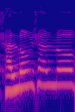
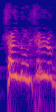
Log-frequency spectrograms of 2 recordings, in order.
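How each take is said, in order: First: The greeting is said warmly with a lilting rhythm. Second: The greeting is said curtly, like a harsh demand. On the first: It is a sincere wish of peace to the other person. The speaker calls it right. "이게 이렇게 해야 되는 거죠. ... 이래야지" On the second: It sounds like demanding money from someone. The speaker calls it wrong. "이렇게 하면 돈 내놔 돈 내놔 이렇게 하면 안 되죠"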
